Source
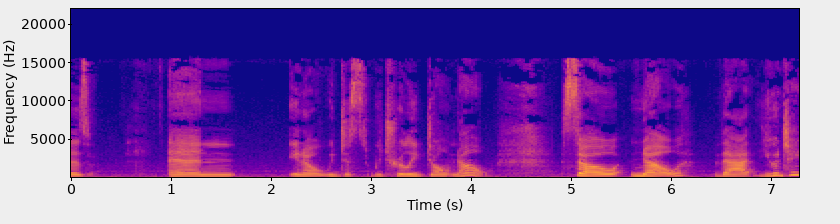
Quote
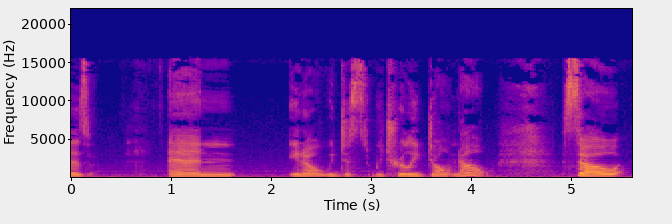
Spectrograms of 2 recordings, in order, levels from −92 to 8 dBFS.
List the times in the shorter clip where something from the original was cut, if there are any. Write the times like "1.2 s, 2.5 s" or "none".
none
